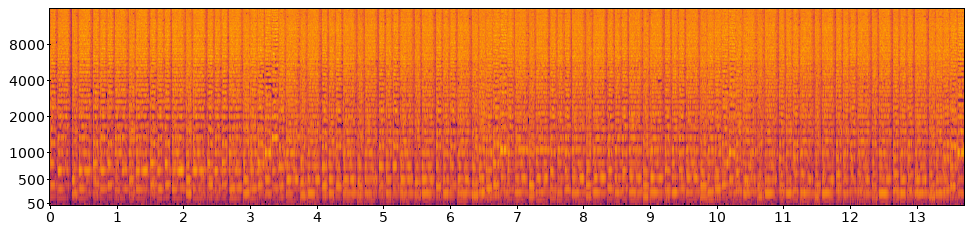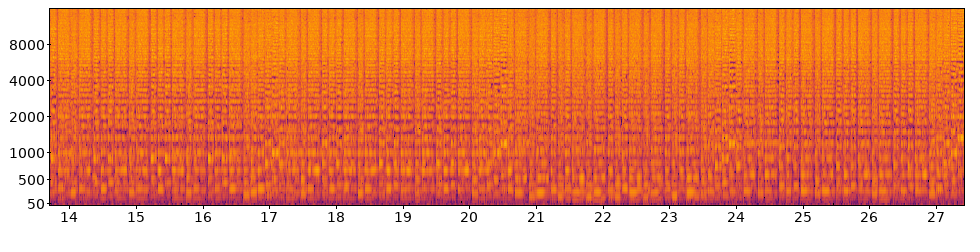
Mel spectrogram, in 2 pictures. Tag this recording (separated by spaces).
140-bpm bass beat distorted distortion flange hard melody pad phase progression sequence strings synth techno trance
